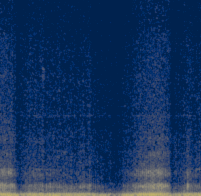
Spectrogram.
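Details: Sabu, a British Shorthair, purrs in a happy, relaxed mood in an amateur home recording. A continuous low rumble rises and falls gently with breathing and softens briefly at mid-clip.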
